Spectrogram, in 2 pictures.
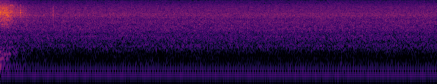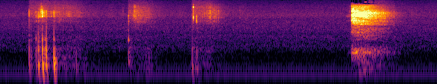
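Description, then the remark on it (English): A person coughs and clears their throat in a short cluster of harsh bursts, then one more rasping clear a moment later, all over a steady low electrical hum with no talking. “I'm trying to get through this without sneezing and sniffling and coughing.”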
